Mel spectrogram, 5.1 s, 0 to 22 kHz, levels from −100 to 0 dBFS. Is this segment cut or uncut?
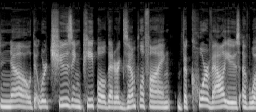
uncut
